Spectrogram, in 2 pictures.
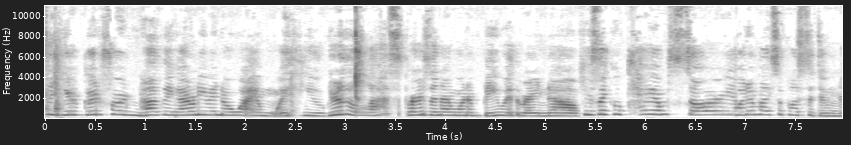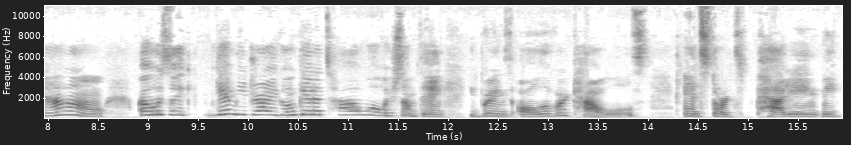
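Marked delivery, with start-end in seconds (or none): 0.2-5.3 high-pitched retold tirade; hammed-up angry rant, high voice; mad. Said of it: "I was mad". 5.7-8.6 high-pitched mock pleading; retold high, helpless whine; helpless apology. Partner's helpless apology, acted. 9.7-12.0 high-pitched retold ordering; mock cross demand, pitched way up; mad. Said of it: "really mad at this point".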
